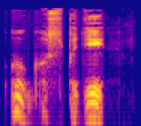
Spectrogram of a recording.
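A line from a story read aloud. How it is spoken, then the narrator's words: Quiet, shaken. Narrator (Russian): Тихо проговорил Константин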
